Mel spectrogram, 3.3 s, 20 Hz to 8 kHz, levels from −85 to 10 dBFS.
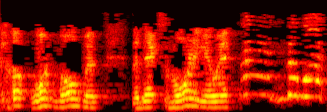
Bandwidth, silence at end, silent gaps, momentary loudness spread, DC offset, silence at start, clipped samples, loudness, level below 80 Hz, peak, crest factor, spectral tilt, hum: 5.8 kHz; 0 s; none; 11 LU; under 0.1%; 0 s; under 0.1%; -20 LUFS; -72 dBFS; -2 dBFS; 18 dB; -10 dB/octave; none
